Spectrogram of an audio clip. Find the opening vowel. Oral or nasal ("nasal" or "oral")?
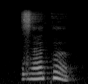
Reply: nasal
